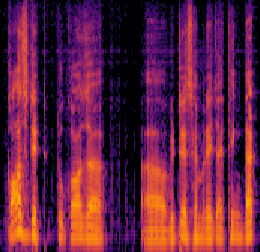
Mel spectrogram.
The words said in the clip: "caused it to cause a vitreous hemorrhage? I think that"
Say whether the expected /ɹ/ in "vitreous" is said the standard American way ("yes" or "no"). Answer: yes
